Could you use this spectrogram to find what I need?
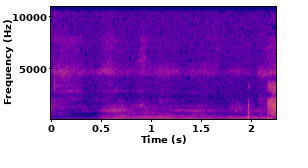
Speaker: Can you hear my dog snoring? Oh, lucky guy.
